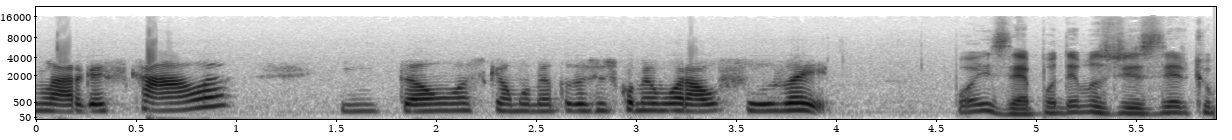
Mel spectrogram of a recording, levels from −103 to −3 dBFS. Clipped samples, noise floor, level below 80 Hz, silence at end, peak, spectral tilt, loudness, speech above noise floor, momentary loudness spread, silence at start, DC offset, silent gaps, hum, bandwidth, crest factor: under 0.1%; -54 dBFS; -66 dBFS; 0 s; 0 dBFS; -4.5 dB/octave; -17 LUFS; 37 dB; 12 LU; 0 s; under 0.1%; none; none; 14 kHz; 18 dB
